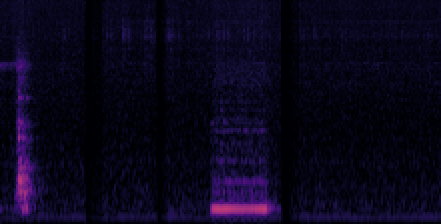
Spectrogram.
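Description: Television sound chopped into fragments as cable channels are switched: a short snatch of audio, then a steady held tone for about half a second, with brief silent dropouts between channels.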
